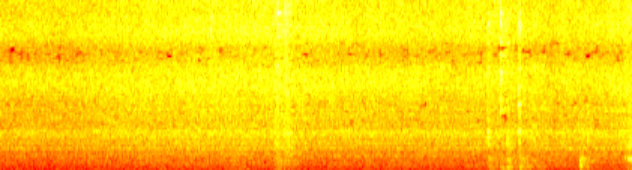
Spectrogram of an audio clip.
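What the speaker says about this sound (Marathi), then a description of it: "आता हा कांदा चांगला गुलाबी होईपर्यंत परतायचा।" Onion with crushed ginger and garlic sautéing in a pan for a spicy prawn masala, a constant faint hiss with a few light scrapes near the end.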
